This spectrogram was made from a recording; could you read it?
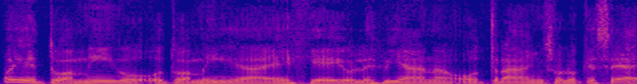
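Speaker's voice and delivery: plain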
